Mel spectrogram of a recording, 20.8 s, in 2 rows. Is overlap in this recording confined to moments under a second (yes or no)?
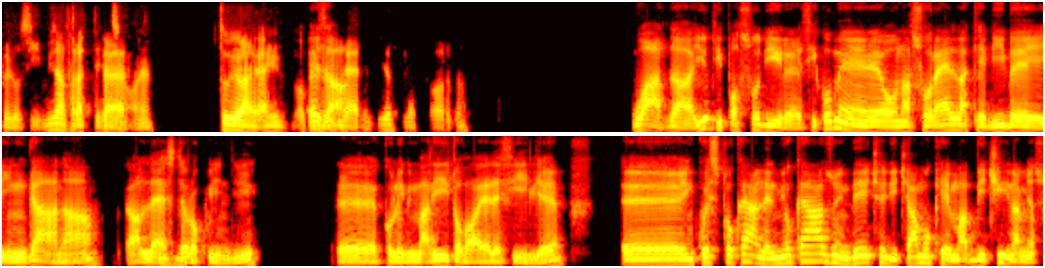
yes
